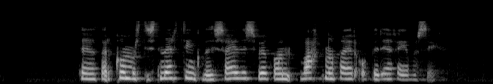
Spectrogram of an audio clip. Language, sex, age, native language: Icelandic, female, 40-49, Icelandic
